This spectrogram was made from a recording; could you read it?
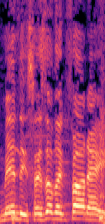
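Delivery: high call projected across the room.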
